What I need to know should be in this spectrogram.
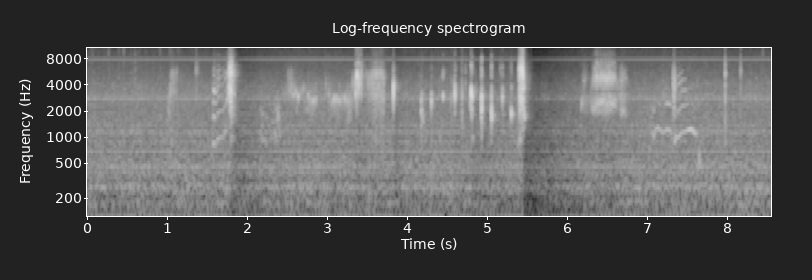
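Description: A budgie chirps and twitters close by.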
